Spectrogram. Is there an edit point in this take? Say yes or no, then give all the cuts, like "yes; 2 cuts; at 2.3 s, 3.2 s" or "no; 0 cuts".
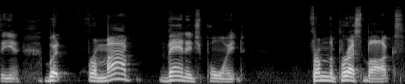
no; 0 cuts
